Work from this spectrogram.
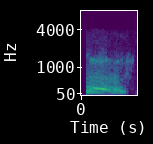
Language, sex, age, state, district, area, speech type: Urdu, male, 18-30, Delhi, South Delhi, urban, conversation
